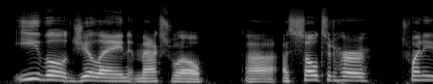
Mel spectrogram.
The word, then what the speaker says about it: Ghislaine: though i keep saying i keep saying gifts lame what a stupid name the s is silent evil jillaine maxwell uh assaulted her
